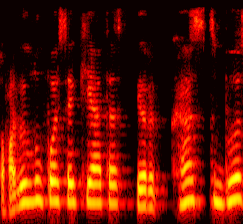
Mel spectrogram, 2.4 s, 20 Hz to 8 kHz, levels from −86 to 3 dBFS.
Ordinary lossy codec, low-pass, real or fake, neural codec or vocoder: AAC, 32 kbps; 7.2 kHz; real; none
